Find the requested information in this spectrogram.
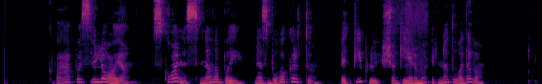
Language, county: Lithuanian, Klaipėda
